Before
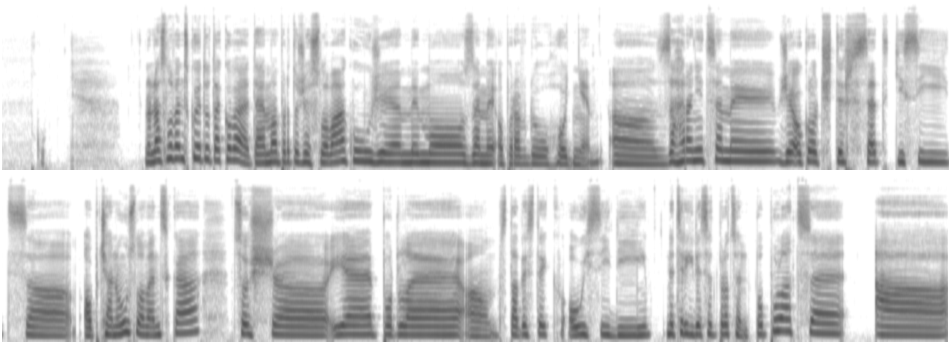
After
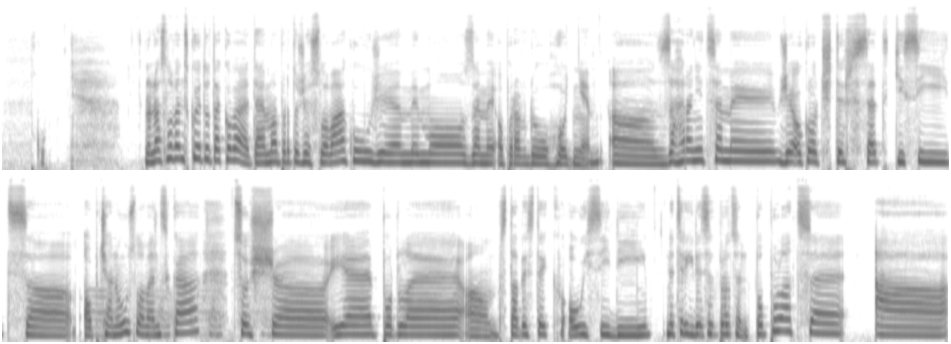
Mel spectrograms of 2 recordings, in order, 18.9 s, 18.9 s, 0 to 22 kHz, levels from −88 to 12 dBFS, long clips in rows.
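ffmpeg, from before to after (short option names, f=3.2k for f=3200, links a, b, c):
-filter_complex "[0:a]asplit=2[a][b];[b]afade=t=in:st=9.79:d=0.01,afade=t=out:st=10.62:d=0.01,aecho=0:1:520|1040|1560|2080|2600:0.133352|0.0733437|0.040339|0.0221865|0.0122026[c];[a][c]amix=inputs=2:normalize=0,asettb=1/sr,asplit=3[d][e][f];[d]atrim=end=16.424[g];[e]atrim=start=16.42:end=16.83,asetpts=PTS-STARTPTS,afade=t=in:d=0.004:c=qsin,afade=t=out:st=0.406:d=0.004:c=qsin,asplit=2[h][i];[i]adelay=18,volume=-4dB[j];[h][j]amix=inputs=2:normalize=0,atrim=end_sample=18081[k];[f]atrim=start=16.826[l];[g][k]acrossfade=d=0.004:c1=hsin:c2=qsin[m];[m][l]acrossfade=d=0.004:c1=qsin:c2=hsin,acompressor=threshold=-31dB:ratio=6,adynamicequalizer=threshold=0.00398:dfrequency=1600:dqfactor=0.7:tfrequency=1600:tqfactor=0.7:attack=5:release=100:ratio=0.375:range=2:mode=cutabove:tftype=highshelf"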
